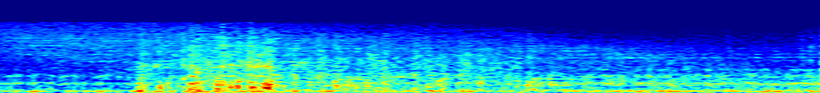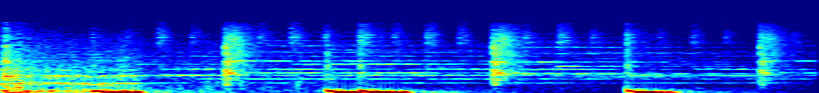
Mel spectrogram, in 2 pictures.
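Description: A thunderstorm with deep rolling thunder and a steady rain-like hiss, followed by several sharp, loud cracks and booms in quick succession, with no voices.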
